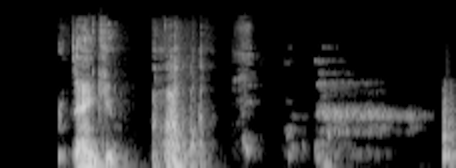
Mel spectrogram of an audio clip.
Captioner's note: chuckles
